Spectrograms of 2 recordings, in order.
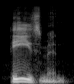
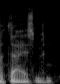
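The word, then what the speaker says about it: Theismann: So it can rhyme with the pre Joe Theman that you know him as Joe Thyman.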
